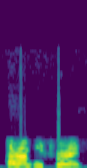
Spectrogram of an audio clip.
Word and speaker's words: Paramesvaran: Pam Iserin.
